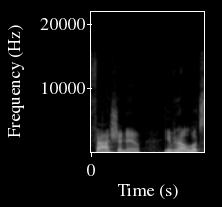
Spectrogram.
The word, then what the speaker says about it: Fashanu: crazy Morgan Moses retires but fashanu is it fashu I swear his name's pronounced fashanu even though it looks like fashanu um he's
